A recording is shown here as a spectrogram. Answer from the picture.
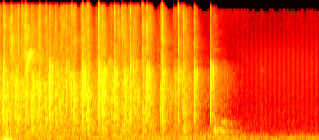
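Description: Audience applause: many people clapping, which thins out and dies away after about four seconds, leaving quiet room tone.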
